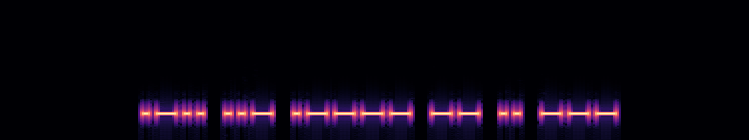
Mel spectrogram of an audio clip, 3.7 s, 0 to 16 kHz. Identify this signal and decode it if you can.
Morse code, heard as a keyed tone, about 36 wpm, 700 Hz. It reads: LU1MIO
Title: DXCC-100 Call Signs - 6 Characters - 35wpm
